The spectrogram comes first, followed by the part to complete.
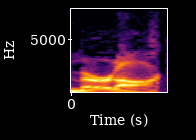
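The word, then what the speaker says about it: Murdaugh: Is it pronounced Murdoch, same as Rupert, but spelled different? Yeah, they've been pronouncing it Murdoch on the news, so that's how I've been saying it, Murdoch.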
